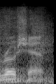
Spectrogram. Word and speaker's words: Roshan: Roshan is actually a word in Farsi, which is why I pronounce it Roshan.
